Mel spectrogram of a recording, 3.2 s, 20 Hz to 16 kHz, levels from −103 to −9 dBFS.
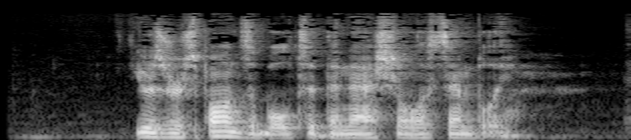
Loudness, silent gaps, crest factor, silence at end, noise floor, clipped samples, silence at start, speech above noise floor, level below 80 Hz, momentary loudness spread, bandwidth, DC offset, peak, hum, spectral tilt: -22 LUFS; none; 20 dB; 0.55 s; -57 dBFS; under 0.1%; 0.7 s; 34 dB; -50 dBFS; 14 LU; 11.5 kHz; under 0.1%; -4 dBFS; none; -4 dB/octave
